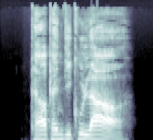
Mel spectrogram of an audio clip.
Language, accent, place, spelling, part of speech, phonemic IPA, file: German, Germany, Berlin, perpendikular, adjective, /pɛʁpɛndikuˈlaːɐ̯/, De-perpendikular.ogg
- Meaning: perpendicular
